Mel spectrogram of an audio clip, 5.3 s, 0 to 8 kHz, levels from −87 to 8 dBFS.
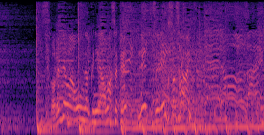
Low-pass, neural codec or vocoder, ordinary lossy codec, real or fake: none; none; none; real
